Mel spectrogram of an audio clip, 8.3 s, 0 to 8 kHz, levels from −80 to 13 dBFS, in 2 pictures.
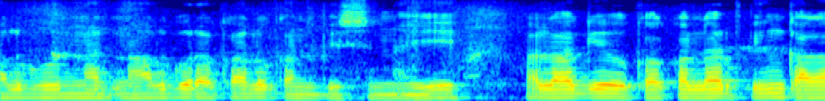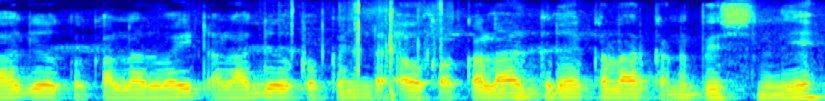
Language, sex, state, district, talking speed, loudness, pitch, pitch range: Telugu, male, Andhra Pradesh, Sri Satya Sai, 145 wpm, -21 LUFS, 120 Hz, 115-120 Hz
